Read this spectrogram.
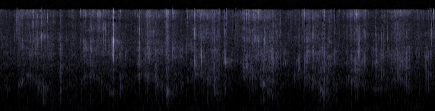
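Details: Dog working through roast beef, with bright crunchy bites and moist smacking repeated several times a second and a constant low hum in the room.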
